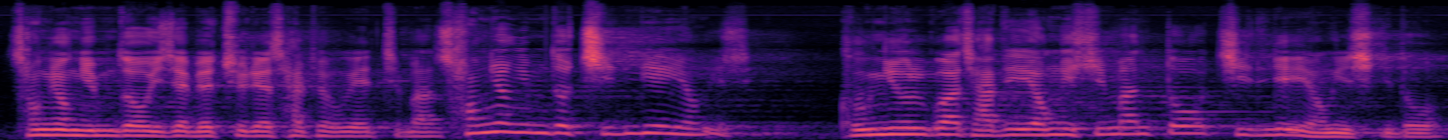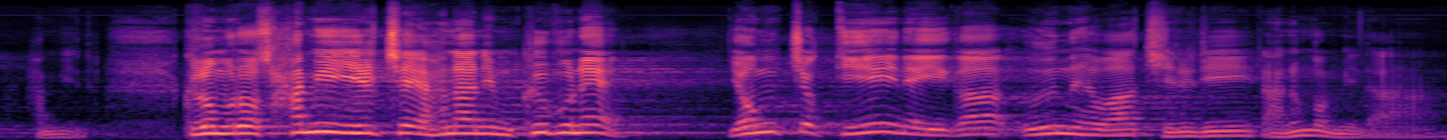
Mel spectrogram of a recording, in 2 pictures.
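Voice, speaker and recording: A man's voice: medium pitch, very animated, normal speed, fairly bright tone. A middle-aged man preaching a sermon as senior pastor, emphatic, with his voice rising sharply on key phrases. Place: large church sanctuary. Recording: long hall reverb.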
